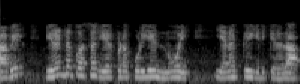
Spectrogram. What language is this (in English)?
Tamil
